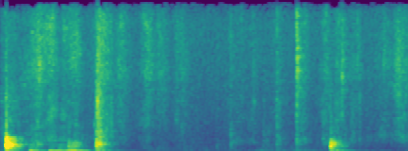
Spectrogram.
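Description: A metal spoon tapping and scraping in a baking tin while spreading poppy-seed filling: a sharp tap at the start, another about a second in, and one more near the end.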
